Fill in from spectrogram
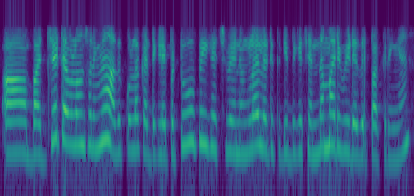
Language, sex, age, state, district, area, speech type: Tamil, female, 18-30, Tamil Nadu, Erode, rural, conversation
